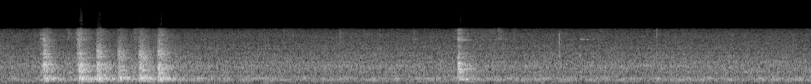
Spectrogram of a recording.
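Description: Sharp knocks of work on a race car: a quick run of about five in the first two seconds, then a single one about four and a half seconds in. A steady drone runs underneath.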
